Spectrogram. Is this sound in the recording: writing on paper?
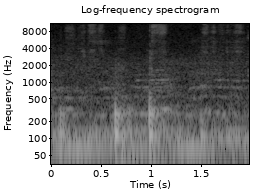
yes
